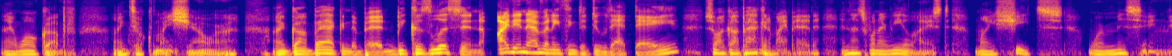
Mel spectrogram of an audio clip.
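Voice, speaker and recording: Using a put-on character voice, a man speaks at a fairly low pitch with lively intonation and a moderate pace, in a dry, close sound with no echo on a very clean recording with a silent background. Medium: comedy sketch. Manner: rambling, defensive, repeats "listen" and "okay"; confidently absurd.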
